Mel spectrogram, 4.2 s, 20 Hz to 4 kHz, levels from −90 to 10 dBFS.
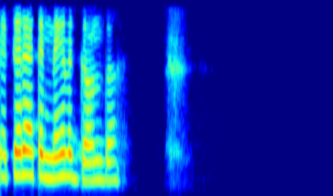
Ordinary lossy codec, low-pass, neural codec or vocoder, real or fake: AAC, 24 kbps; 3.6 kHz; codec, 16 kHz, 4 kbps, FunCodec, trained on Chinese and English, 50 frames a second; fake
